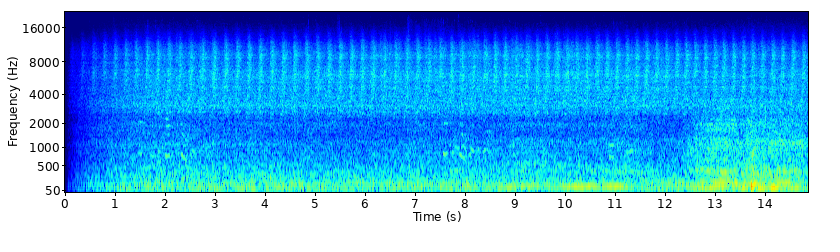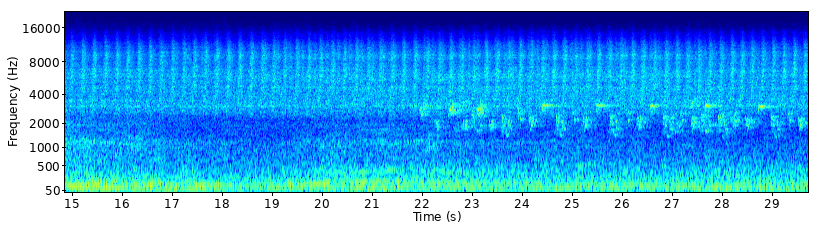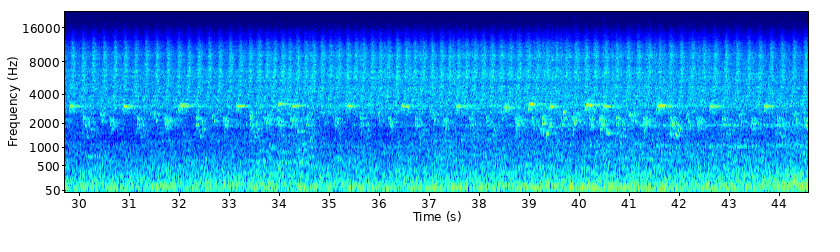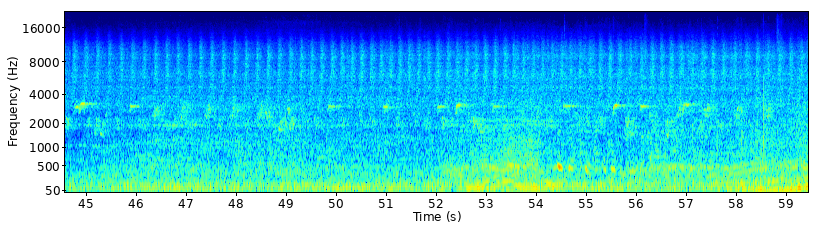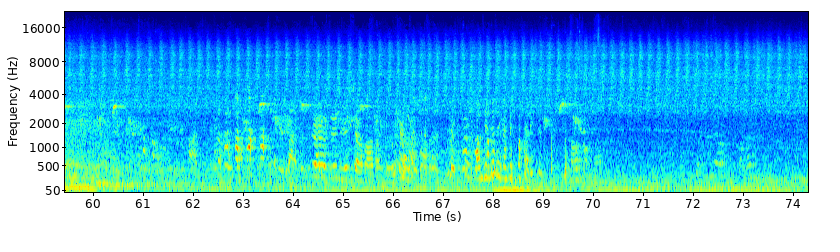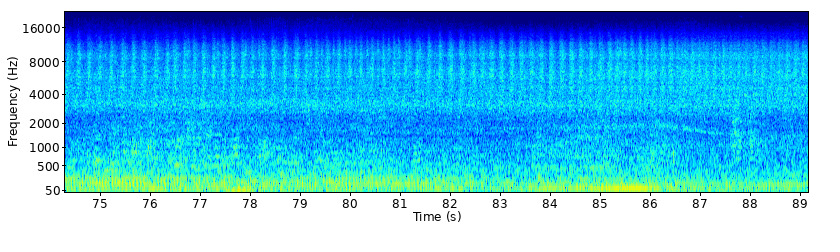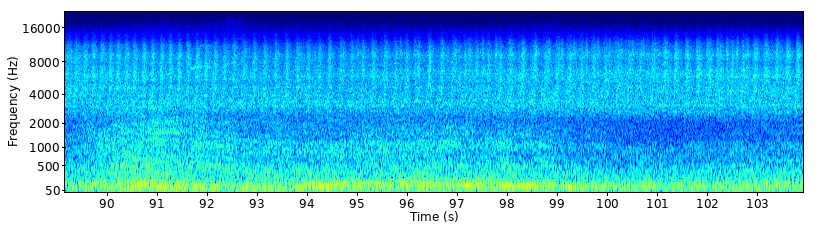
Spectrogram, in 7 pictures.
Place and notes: Xinlong Park, Da’an Dist. -, Cicadas cry and Birdsong
in the Park, Cicadas cry, Bird calls, Traffic Sound
Zoom H2n MS+XY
